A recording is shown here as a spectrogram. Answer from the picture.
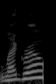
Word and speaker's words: LeGros: during your Jeremiah, during your interview with Shannon over at her Patreon, Shannon Legro, was it Legro, or is that how you say it? Shannon LeGros is how I say it.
